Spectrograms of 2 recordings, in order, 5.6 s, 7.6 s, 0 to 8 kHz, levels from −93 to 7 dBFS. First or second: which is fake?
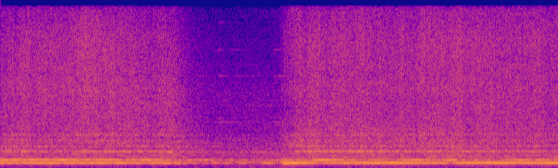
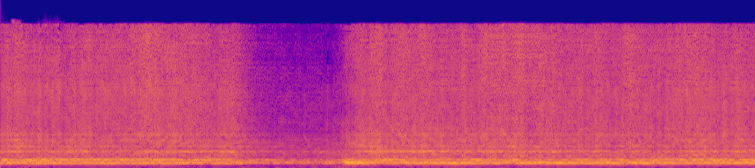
second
